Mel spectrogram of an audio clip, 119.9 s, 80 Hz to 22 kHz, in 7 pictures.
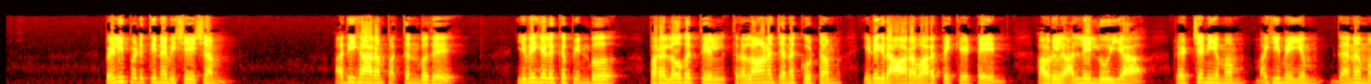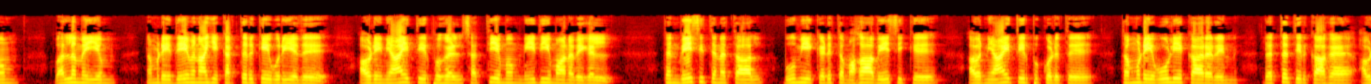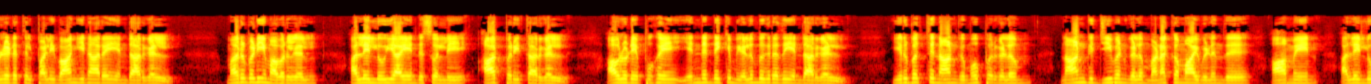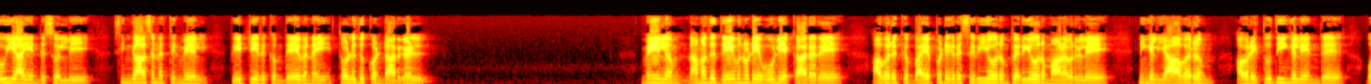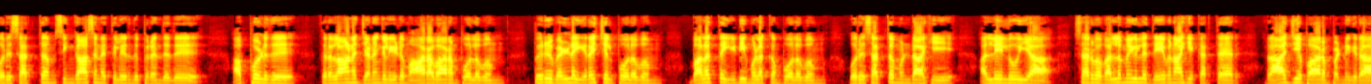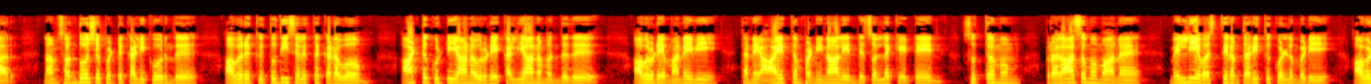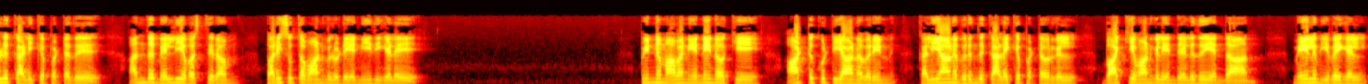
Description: Tamil Audio Bible - Revelation 9 in Tov bible version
